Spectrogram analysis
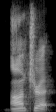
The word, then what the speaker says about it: Entra: are the three big ones and so with entra entra or intra how do you say it Rob intra ID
